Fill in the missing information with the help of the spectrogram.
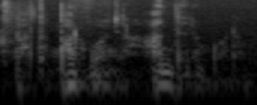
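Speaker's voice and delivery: sinking to a whispered hush. Real, not acted. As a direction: let it fall to a bare whisper. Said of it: "drops to hushed whisper".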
